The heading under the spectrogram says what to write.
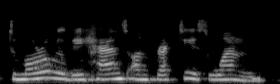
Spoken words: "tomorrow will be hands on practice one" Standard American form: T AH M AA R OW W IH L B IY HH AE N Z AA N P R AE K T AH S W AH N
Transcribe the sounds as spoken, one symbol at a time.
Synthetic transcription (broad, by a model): T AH M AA R OW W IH L B IY HH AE N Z AA N P R AE K T AH S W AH N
